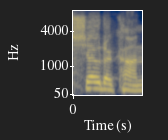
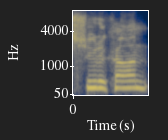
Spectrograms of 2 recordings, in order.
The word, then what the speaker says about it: Shotokan: three yeah she's uh it's Shotokan not shoot a con it's spelled s-h-u-a-k-a-n-e I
